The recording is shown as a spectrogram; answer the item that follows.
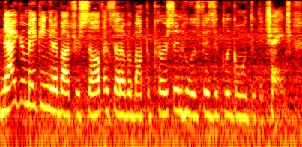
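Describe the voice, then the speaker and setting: Speaking at a very fast pace, a man with a high pitch is heard through audible room echo and noticeable background noise. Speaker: vlogger. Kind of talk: casual vlog talk.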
